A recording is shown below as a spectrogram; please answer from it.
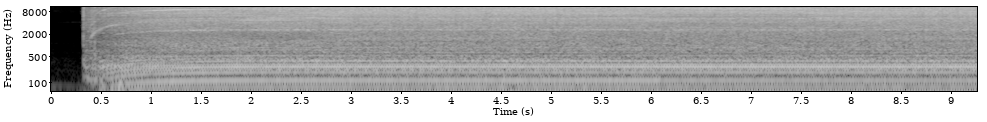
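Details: Secondhand Fortress air compressor that wouldn't kick on and had sparked, started after tapping on it: a click, then a steady loud even drone with constant pump chatter. Running normally after the fix.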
